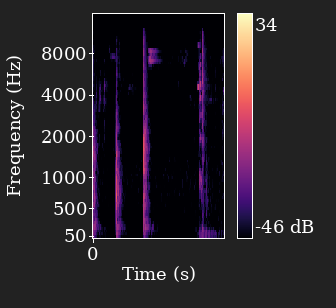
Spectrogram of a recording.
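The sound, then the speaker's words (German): A man knocks on a wooden door: two crisp, hollow raps about half a second apart, then a pause and a third, duller knock. No voices, only a faint hush between the knocks. “Transpirierend und beklommen ist er vor die Tür gekommen. Oh, sein Herz klopft so sehr. Hier ist es. Doch am Ende klopft auch er.”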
